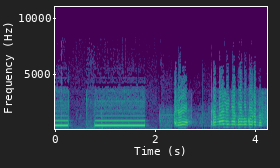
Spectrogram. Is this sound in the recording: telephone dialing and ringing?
yes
